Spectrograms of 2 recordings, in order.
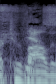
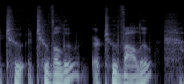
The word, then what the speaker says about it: Tuvalu: Or Tuvalu, yes. I believe is how it's pronounced.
